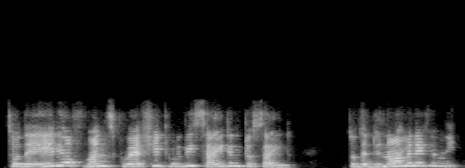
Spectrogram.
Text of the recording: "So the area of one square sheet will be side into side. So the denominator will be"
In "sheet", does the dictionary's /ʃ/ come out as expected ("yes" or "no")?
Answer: yes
